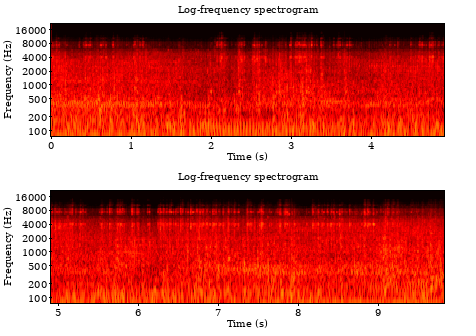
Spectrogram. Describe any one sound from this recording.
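Tyres crunch over a rough dirt road.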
